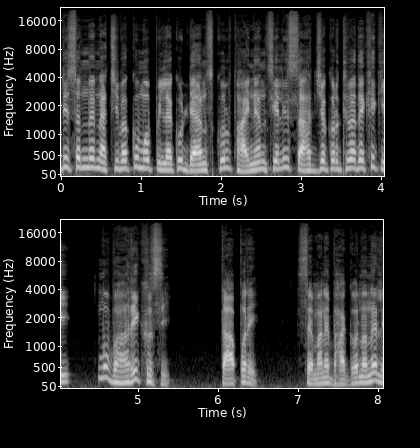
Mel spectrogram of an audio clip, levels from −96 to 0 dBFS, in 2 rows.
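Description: No technical faults can be heard anywhere in this speech.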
